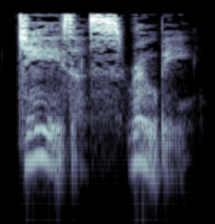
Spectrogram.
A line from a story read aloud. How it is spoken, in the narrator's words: he said quietly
